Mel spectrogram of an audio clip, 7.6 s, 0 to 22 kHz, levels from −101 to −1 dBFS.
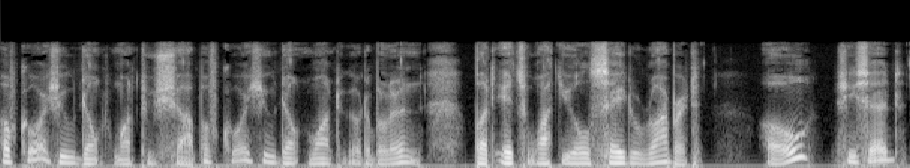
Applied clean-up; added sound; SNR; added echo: none; none; none; none.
